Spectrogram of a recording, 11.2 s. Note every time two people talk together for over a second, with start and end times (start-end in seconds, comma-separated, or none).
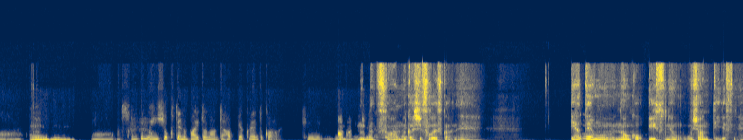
5.0-6.6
